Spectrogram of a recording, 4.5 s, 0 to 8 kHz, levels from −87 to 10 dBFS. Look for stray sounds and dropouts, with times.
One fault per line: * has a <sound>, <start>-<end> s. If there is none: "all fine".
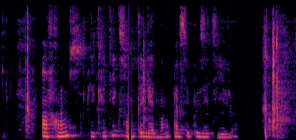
* has a dropout, 1.9-2.0 s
